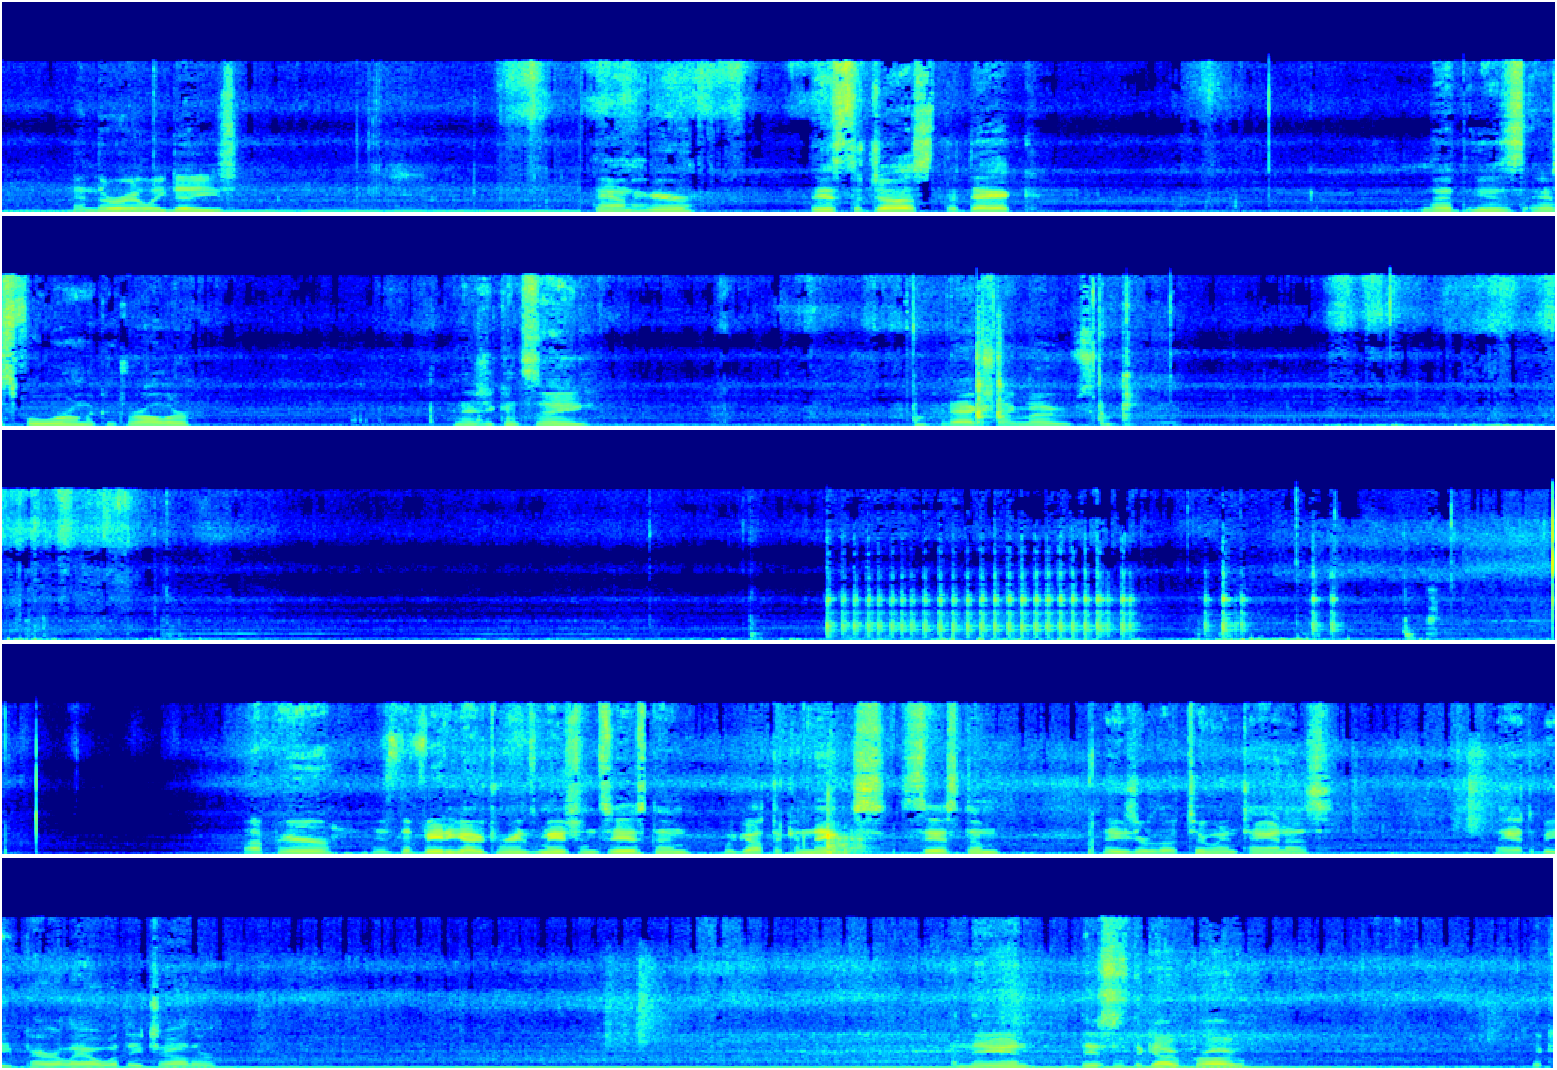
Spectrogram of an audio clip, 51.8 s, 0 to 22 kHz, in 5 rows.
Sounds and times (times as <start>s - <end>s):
Speech: 0.4s - 1.6s, 3.9s - 4.7s, 5.4s - 7.0s, 9.4s - 11.7s, 13.3s - 14.4s, 16.4s - 17.8s, 32.6s - 40.0s, 41.0s - 42.9s, 47.7s - 49.8s.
